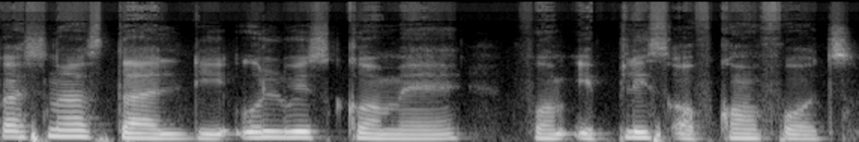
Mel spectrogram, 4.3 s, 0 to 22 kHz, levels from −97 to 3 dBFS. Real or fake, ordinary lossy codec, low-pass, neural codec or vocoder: real; none; none; none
